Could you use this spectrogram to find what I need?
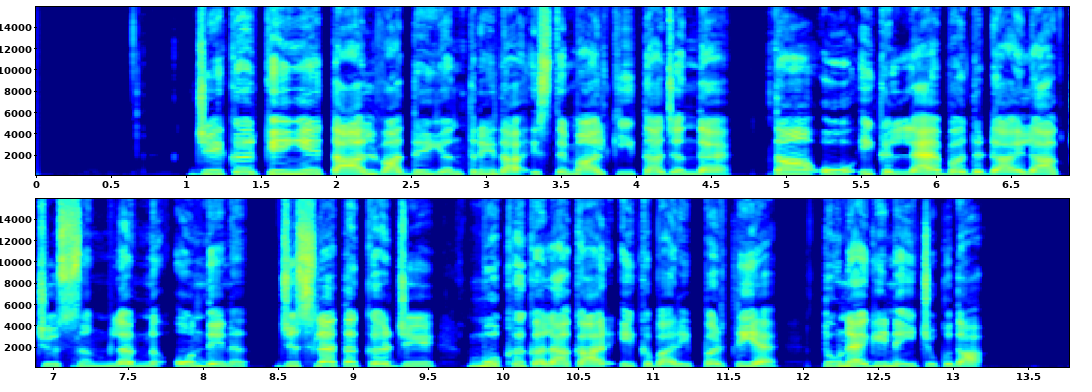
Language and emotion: Dogri, neutral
